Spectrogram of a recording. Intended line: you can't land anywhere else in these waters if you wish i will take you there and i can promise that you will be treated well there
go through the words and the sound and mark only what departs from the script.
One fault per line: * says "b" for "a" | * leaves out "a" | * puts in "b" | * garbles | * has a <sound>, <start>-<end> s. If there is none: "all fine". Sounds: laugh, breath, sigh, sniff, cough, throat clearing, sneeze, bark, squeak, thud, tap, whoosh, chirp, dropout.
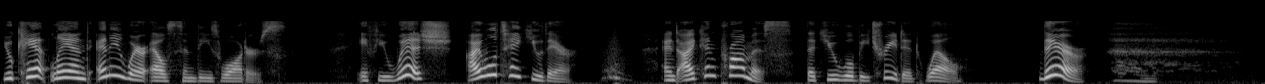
* has a whoosh, 6.0-6.4 s
* has a sigh, 11.1-12.5 s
